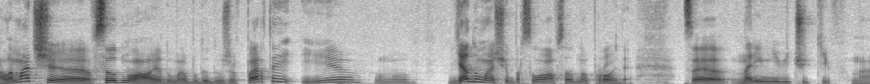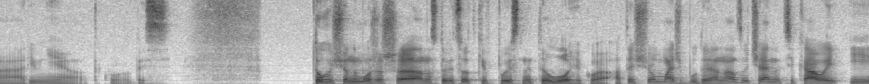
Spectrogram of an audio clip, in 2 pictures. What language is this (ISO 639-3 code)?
ukr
